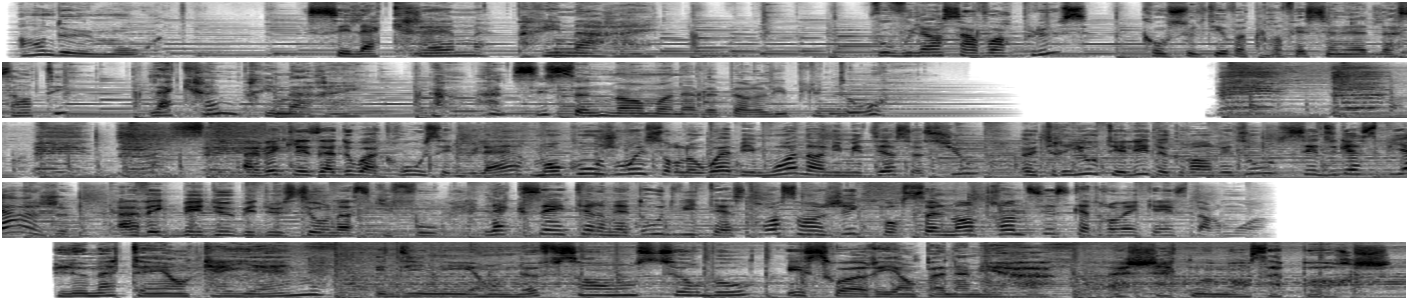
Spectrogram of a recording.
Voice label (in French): Annonceur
